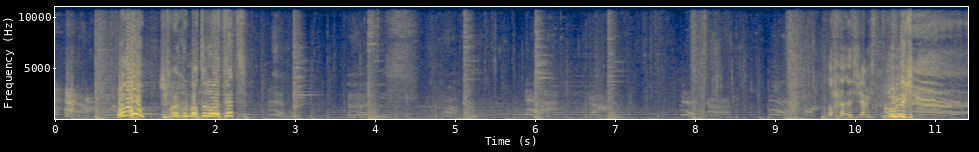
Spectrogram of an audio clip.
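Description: Weapons strike and thud in a fight.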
